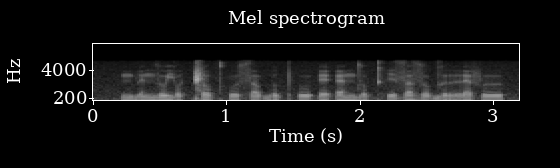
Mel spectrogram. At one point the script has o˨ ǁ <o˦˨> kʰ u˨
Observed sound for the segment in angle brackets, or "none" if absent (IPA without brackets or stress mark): o˦˨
